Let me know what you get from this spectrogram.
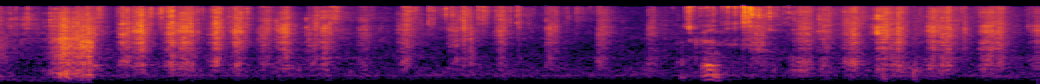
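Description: Dry chocolate almond protein cereal being chewed with the mouth closed: a quick, irregular run of crisp crunches. The pieces are hard, harder to chew through than ordinary crunchy cereal.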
